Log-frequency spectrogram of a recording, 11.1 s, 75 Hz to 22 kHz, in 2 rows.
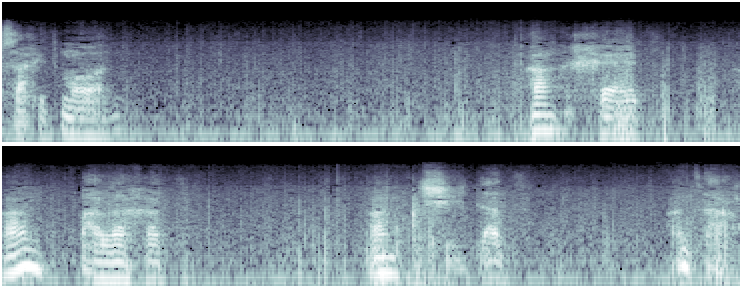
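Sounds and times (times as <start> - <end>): steady rain-like hiss: 0.0 - 11.0.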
